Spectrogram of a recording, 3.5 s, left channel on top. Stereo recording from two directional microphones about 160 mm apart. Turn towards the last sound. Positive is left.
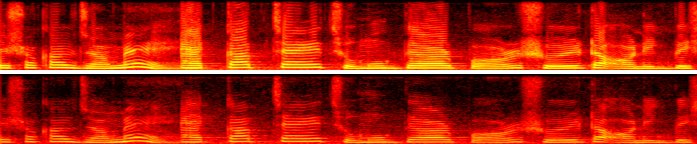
turn(degrees=20)  # may be behind; listen again after turning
